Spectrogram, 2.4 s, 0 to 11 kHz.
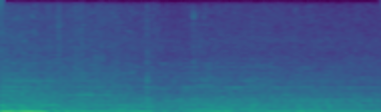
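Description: A Ferrari 328 GTB engine revs with a deep, steady tone, rising and holding close by, with no talking.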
